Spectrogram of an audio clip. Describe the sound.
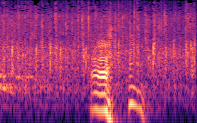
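Steady audience applause fills the whole stretch, a dense patter of clapping, with a brief voiced cheer or shout rising over it near the middle.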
